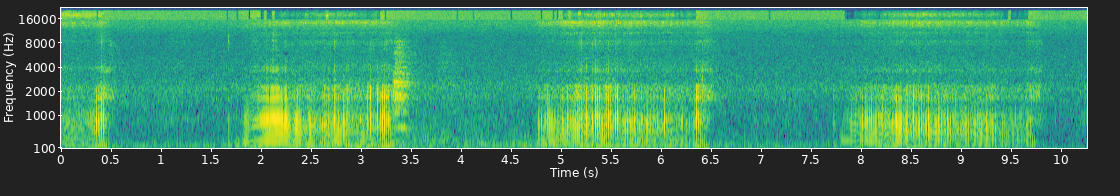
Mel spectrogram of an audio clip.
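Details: Three slow, rattling snores, each one to two seconds long, separated by quiet pauses in a quiet room; snoring.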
